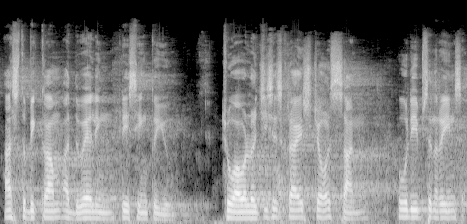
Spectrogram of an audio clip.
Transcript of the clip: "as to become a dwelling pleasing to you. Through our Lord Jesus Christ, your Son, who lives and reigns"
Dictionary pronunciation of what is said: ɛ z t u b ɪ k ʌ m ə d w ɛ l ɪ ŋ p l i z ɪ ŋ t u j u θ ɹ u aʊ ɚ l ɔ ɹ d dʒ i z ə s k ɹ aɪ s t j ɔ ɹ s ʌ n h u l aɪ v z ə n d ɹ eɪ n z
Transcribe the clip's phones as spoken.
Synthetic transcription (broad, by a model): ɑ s t u b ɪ k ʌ m ə d w ɛ l ɪ ŋ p l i s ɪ ŋ t u j u t ɹ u aʊ ɚ l ɔ ɹ d dʒ i s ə s k ɹ aɪ s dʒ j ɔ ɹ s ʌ n h u l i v s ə n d ɹ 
